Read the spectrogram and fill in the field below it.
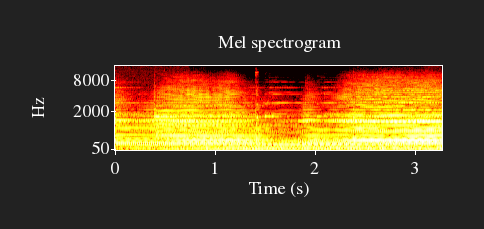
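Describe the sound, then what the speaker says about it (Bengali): A train horn sounds in a long, steady, loud blast with strong layered tones as the train arrives, holding throughout with no voices. "আপনার মেবি ট্রেন চলে আসছে"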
